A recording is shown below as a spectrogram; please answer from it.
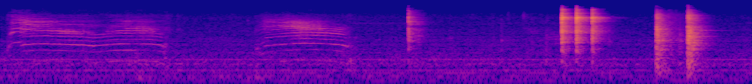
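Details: Hungry Siamese kitten Brie, impatient for her dinner as it is prepared, gives two long wavering harmonic meows, the first with a dip midway, followed by sharp clinks of dishes and cutlery.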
